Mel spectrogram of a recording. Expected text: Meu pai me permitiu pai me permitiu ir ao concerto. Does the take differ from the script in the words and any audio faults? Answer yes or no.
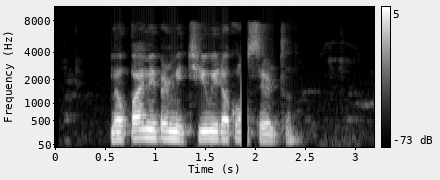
yes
